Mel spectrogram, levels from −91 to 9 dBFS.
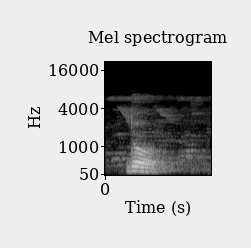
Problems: constant background noise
